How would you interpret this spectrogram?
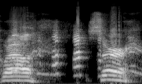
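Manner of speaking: high, loud laugh breaking into words; amused clerk laughing. Retold or imitated. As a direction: laugh out the word sir. Clerk finds peso, laughing.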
